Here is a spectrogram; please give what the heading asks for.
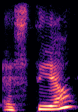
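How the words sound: The name is given a Greek pronunciation. "In Greek, we say Estia"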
